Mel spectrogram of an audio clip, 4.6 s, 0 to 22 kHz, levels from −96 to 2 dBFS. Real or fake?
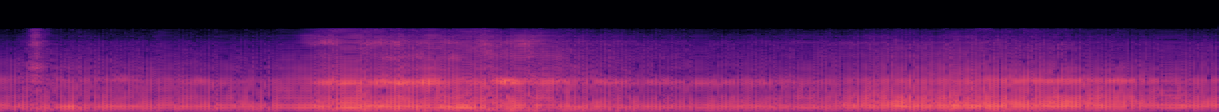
fake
